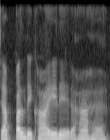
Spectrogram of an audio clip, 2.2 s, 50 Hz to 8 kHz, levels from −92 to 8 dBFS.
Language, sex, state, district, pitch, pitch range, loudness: Hindi, female, Jharkhand, Ranchi, 205 Hz, 185-220 Hz, -15 LUFS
